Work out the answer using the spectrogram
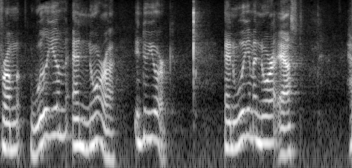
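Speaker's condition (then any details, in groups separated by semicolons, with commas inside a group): No condition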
